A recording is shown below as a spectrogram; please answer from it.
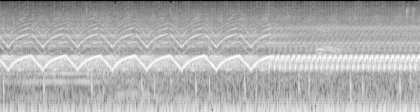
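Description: A video game police siren wails in a steady rising-and-falling pattern, then switches to a faster warbling yelp, loud and close with an engine hum underneath.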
